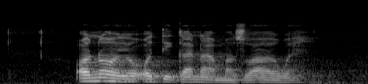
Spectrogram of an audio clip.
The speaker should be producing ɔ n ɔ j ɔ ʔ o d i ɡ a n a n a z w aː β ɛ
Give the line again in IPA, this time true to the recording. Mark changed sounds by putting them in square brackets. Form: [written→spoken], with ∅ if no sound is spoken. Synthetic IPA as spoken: ɔ n ɔ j ɔ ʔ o d i ɡ a n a [n→m] a z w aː [β→w] ɛ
